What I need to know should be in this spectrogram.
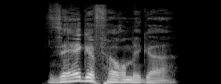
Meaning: inflection of sägeförmig: 1. strong/mixed nominative masculine singular 2. strong genitive/dative feminine singular 3. strong genitive plural
- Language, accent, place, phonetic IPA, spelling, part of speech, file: German, Germany, Berlin, [ˈzɛːɡəˌfœʁmɪɡɐ], sägeförmiger, adjective, De-sägeförmiger.ogg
